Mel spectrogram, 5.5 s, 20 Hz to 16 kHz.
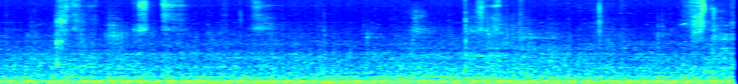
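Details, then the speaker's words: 2006 Chevrolet Trailblazer driving at road speed; deep, steady low rumble from the front under road noise, worse when turning one way, suspected worn wheel bearing. "now i do have a noise up front sounds like the wheel bearing you can probably hear that rumbling if i turn it one way it's worse turn the other way it doesn't get as worse but this way hear that oh it's pretty bad so we gotta fix that"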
